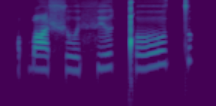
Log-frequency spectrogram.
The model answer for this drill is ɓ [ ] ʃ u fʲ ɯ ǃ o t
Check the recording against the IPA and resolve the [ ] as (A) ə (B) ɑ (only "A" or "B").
B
